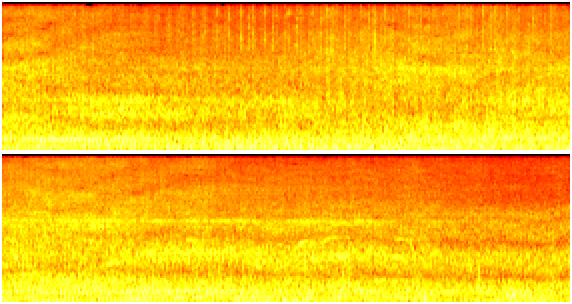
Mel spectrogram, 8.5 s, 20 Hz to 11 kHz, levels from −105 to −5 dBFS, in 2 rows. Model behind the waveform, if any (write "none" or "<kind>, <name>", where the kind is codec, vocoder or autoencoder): none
